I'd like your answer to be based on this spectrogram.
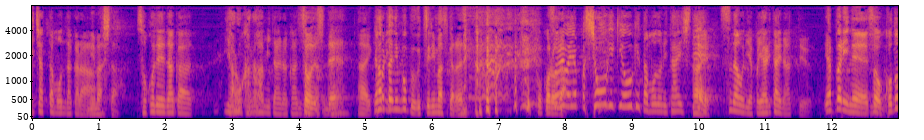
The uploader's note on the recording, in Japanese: F1日本グランプリ前夜祭の模様をお送りします。F1日本グランプリからの音声データ。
